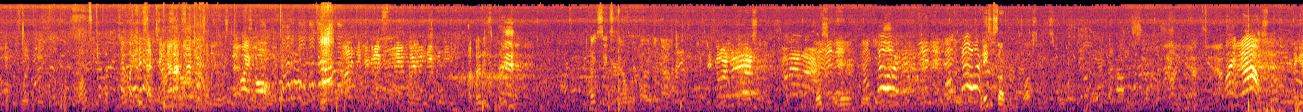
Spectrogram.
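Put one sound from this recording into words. Young men shout and call out across a playing field outdoors.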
